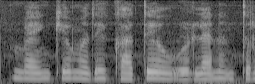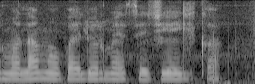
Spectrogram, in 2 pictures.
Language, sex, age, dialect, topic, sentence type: Marathi, female, 18-24, Northern Konkan, banking, question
